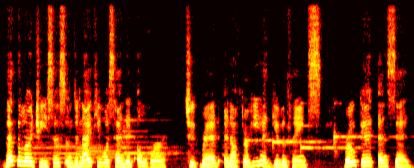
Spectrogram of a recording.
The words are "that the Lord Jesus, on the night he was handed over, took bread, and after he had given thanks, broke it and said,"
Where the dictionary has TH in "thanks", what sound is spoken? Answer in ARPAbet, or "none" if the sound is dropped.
TH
